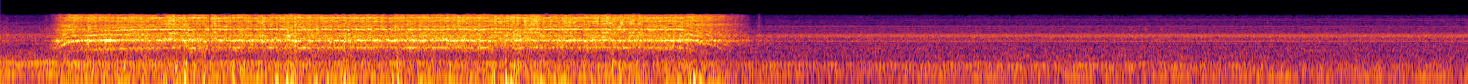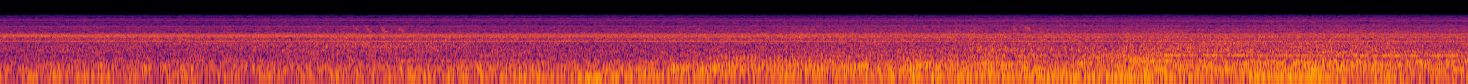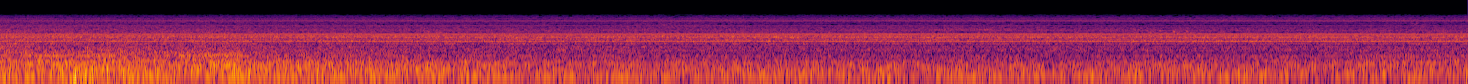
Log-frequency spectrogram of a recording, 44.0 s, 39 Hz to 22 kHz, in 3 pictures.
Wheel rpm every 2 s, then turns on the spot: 120, 160, 160, 70, 0, 0, 0, 0, 0, 0, 0, 0, 0, 0, 0, 0, 0, 0, 0, 0, 0, 0.
none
